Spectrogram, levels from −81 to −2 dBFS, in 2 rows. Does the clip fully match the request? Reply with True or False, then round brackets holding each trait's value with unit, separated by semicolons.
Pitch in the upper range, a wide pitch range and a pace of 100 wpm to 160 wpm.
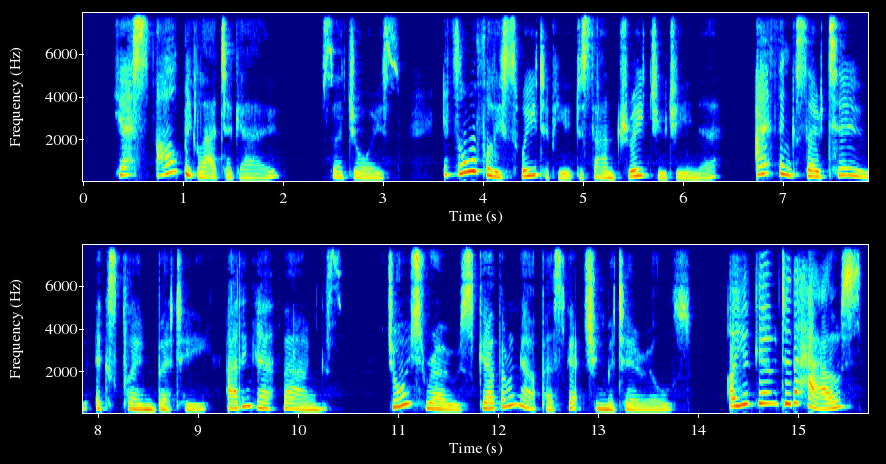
True (245 Hz; 7.4 semitones; 155 wpm)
